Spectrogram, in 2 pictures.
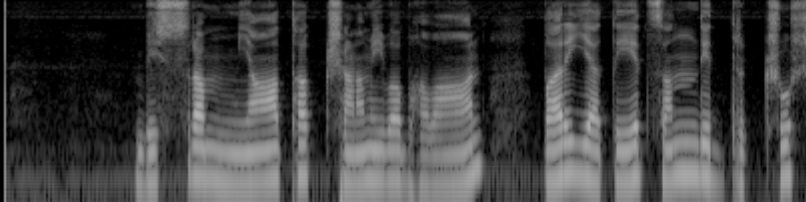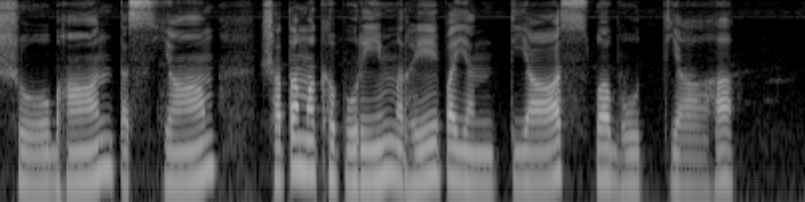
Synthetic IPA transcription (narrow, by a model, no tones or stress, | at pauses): ʋiʃɾɐmjaːt̪ʰɐkʂɐɳɐmiʋɐbʱɐʋaːn | pɐɾjɐt̪eːt̪sɐnd̪id̪ɾɪkʂuʃoːbʱaːnt̪ɐsjaːmʃɐt̪ɐmɐkʰɐpuɾiːmɾeːpɐjɐnt̪jaːsʋɐbʱuːt̪jaːɦɐ̆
